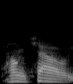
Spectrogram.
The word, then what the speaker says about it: Hangzhou: Now, I have been to the high-speed station at the Shanghai, and I know I'm not pronouncing this right, Hangzhou Airport. The airport, Hangzhou, yes. Hangzhou, okay.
